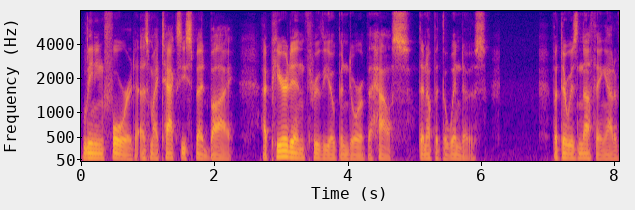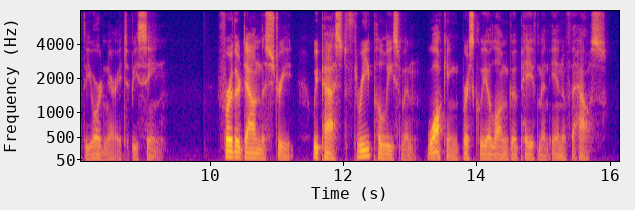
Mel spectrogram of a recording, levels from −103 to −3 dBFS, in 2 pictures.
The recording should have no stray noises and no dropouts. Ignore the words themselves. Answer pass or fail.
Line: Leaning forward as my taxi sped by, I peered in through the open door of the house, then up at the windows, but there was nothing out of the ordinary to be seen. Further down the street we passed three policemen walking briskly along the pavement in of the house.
pass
